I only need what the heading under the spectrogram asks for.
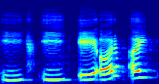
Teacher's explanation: अग्र यानी आगे, मध्य यानी बीच में, पश्च यानी कि पीछे। तो जिन स्वरों के उच्चारण में जो जीभ का आगे का भाग काम करेगा उसे बोलेंगे अग्र स्वर।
